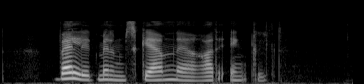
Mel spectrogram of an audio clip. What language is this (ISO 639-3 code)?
dan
